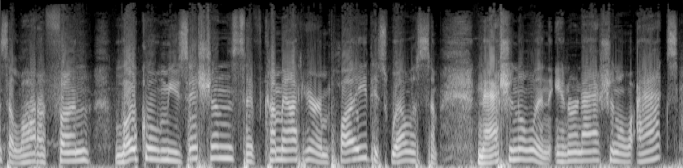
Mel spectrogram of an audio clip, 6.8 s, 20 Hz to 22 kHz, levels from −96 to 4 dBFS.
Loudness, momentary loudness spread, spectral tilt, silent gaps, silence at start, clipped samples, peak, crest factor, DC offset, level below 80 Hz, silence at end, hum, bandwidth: -15 LUFS; 6 LU; -5 dB/octave; none; 0 s; under 0.1%; 0 dBFS; 14 dB; under 0.1%; -24 dBFS; 0 s; none; 17.5 kHz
